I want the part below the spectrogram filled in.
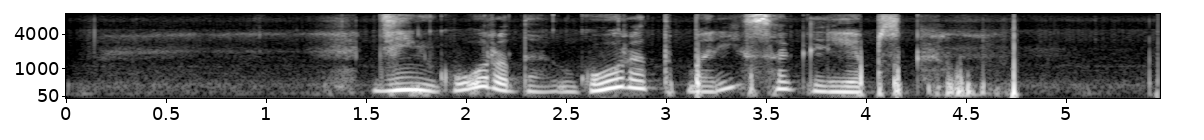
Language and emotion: Russian, neutral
